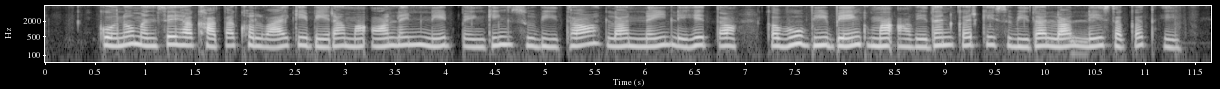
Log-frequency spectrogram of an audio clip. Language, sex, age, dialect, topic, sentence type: Chhattisgarhi, female, 25-30, Central, banking, statement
